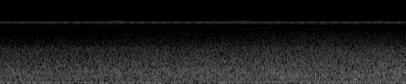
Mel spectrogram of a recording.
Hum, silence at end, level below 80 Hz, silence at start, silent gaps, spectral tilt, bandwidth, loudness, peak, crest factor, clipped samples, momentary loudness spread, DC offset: none; 0 s; -54 dBFS; 0 s; none; -4 dB/octave; 16.5 kHz; -42 LUFS; -28 dBFS; 14 dB; under 0.1%; 3 LU; under 0.1%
